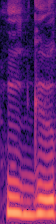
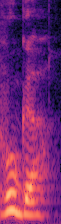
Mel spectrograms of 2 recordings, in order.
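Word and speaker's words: hygge: jamais comment on prononce, je sais que c'est pas hig comme c'est comme c'est écrit ici. C'est littéralement écrit en dessous, ça se prononce huga.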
